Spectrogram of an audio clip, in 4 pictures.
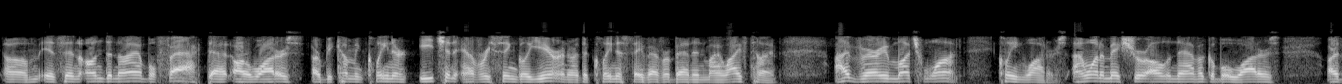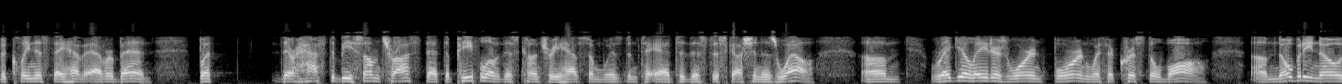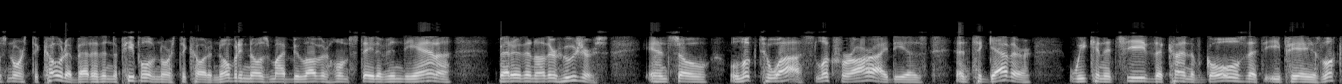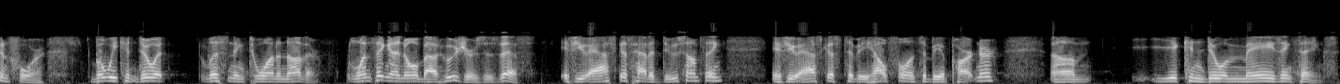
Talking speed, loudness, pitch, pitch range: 190 wpm, -14 LUFS, 130 Hz, 120-145 Hz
